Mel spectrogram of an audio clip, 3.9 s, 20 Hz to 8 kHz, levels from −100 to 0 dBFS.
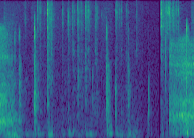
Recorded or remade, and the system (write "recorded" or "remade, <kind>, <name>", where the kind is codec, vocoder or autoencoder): recorded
